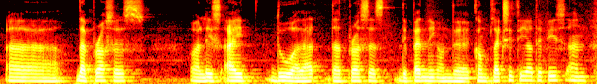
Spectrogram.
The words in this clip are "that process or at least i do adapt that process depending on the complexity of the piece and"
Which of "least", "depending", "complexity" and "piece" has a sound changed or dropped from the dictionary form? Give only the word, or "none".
piece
